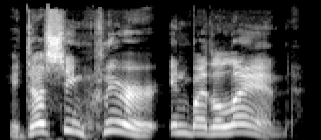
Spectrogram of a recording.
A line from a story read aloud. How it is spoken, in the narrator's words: he cried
